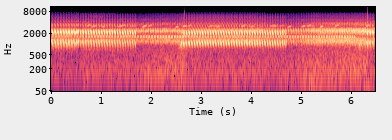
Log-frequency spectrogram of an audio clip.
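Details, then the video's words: Gray tree frog vocalizing on 5/7/13: loud pulsed trills that alternate between closer and softer callers in blocks of one to three seconds, forming a dense, rapid rattle. "Vocalizing Gray Tree Frog"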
